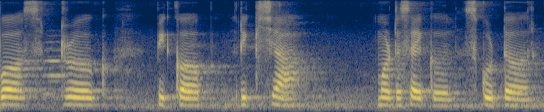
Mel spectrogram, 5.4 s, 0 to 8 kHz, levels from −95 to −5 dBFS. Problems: constant background noise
